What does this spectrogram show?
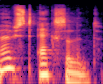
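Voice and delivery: put-on posh English accent. Asking a co-host to try a phrase, demonstrating it in a posh British accent. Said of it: "Say that in a posh British accent".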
